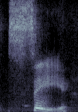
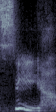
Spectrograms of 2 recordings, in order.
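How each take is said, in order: First: The vowel sounds like 'ay'. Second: The vowel sounds like 'ee'. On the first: The speaker calls it right. "but it's say" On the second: The speaker calls it wrong. "It's not sea"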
